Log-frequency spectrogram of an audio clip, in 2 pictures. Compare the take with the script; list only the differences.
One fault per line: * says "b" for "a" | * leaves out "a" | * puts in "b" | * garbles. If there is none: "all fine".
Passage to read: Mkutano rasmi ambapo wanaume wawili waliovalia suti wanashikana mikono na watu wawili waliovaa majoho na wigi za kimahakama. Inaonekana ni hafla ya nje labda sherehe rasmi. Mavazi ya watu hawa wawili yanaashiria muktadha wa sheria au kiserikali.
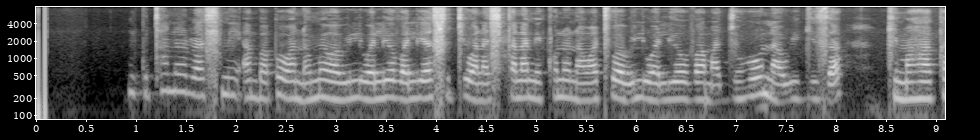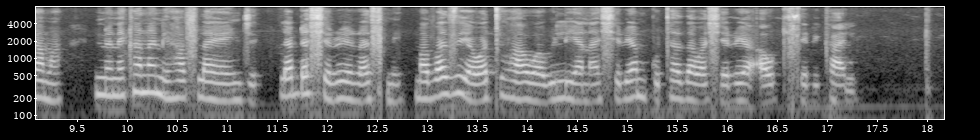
all fine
